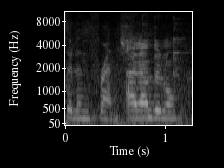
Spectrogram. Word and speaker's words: Alain Delon: How do you pronounce it in French? Alain-de-long. Alain-de-long.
